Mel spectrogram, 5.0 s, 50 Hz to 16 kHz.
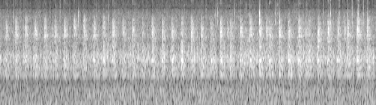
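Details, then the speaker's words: Thai 12-wheel truck (S 700) diesel just started: even, quick clatter of about four beats a second, smooth and steady with no smoke; healthy normal idle. "เริ่มมาแล้วนี่สตาร์ทเครื่องนะครับนี่ไอไม่มีแล้วก็เสียงนิ่มๆเลยครับ"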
